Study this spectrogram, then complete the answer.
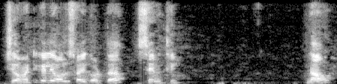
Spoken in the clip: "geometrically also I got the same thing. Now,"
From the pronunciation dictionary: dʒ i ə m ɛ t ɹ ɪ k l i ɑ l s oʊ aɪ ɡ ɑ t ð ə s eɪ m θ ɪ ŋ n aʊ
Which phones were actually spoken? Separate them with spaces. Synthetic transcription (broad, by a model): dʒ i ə m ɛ t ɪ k l i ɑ l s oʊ aɪ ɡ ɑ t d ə s eɪ m t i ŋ n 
